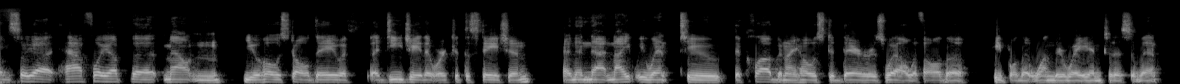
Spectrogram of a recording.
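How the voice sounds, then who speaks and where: Against a quiet background, the voice moves at a moderate pace with fairly even intonation and an Albertan accent. The sound is dry and close with no echo, and the loudness stays very even. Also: man, fairly low pitch for a man. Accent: Alberta Canadian. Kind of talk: casual, recounting a story.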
